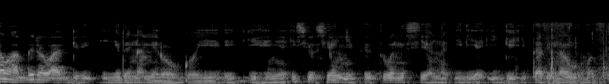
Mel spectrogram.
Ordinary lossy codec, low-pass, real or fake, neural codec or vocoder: none; 7.2 kHz; fake; codec, 16 kHz in and 24 kHz out, 2.2 kbps, FireRedTTS-2 codec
